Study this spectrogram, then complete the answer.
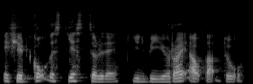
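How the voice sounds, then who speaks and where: A man voicing a loud, cheerful Scottish woman who runs a bookshop, speaking in a booming, boisterous way. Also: little pitch movement, fairly quick, close to an everyday voice. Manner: bellowing, boisterous.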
